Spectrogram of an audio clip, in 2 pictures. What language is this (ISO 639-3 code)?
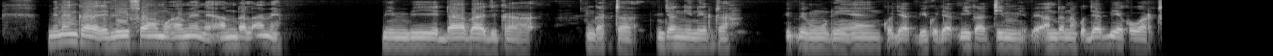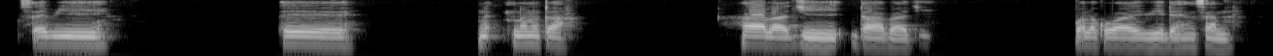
ffm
